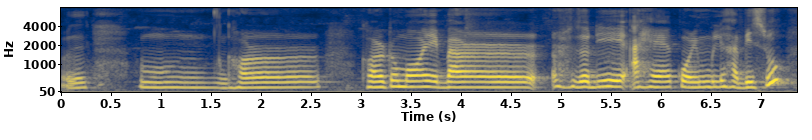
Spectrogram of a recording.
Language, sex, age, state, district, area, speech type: Assamese, female, 18-30, Assam, Darrang, rural, spontaneous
